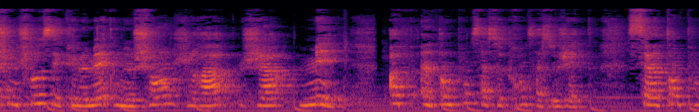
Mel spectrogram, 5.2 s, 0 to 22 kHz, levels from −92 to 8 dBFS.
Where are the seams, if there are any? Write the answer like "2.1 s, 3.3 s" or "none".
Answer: 2.7 s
